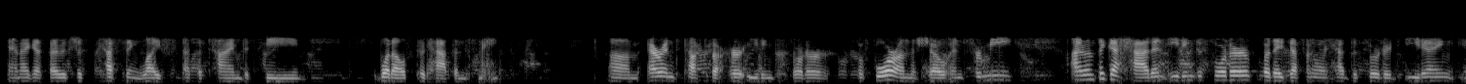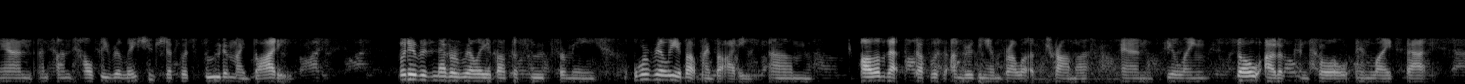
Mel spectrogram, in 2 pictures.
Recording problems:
phone-call audio; poor line; nothing above 3.5 kHz
echo of what is said; noticeable; throughout; 440 ms later, 20 dB below the speech
traffic noise; faint; throughout; 30 dB below the speech

